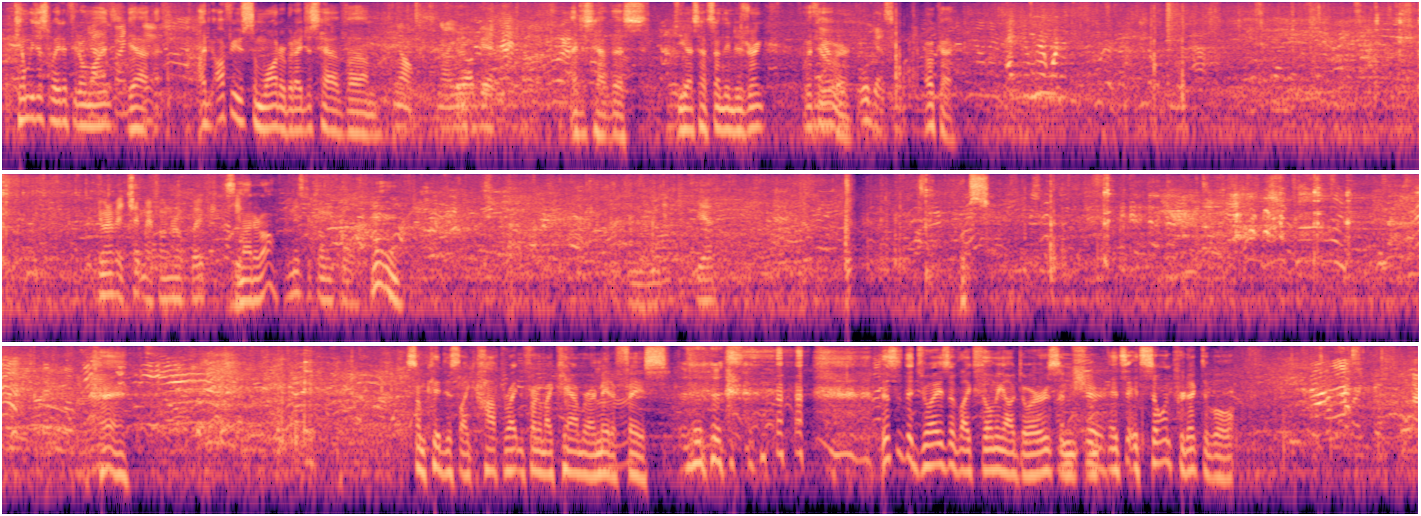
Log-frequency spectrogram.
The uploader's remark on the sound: Location: San Antonio, Texas. Recorded w/Go-Pro.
